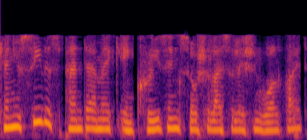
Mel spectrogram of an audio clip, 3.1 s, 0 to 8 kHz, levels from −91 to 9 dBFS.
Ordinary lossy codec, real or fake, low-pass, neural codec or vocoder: AAC, 16 kbps; real; 7.2 kHz; none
